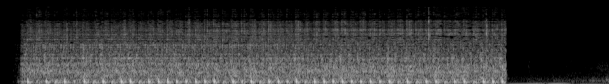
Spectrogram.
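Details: Motorcycle engine at steady idle: fast clattery rattle over the exhaust beat; timing chain noise suspected, not confirmed.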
